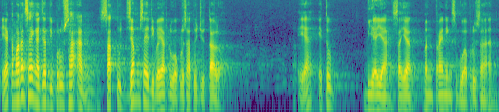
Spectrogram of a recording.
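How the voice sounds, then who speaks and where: Speaking a little slowly in a lowish, dark voice, an Indonesian-accented pastor in his sixties jokes and throws rhetorical questions at the audience during a seminar sermon. It's recorded in a church seminar hall with long reverb.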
